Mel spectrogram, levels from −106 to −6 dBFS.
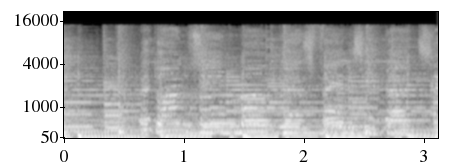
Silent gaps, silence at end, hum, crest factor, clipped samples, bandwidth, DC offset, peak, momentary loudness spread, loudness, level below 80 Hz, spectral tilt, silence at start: none; 0 s; none; 12 dB; under 0.1%; 14 kHz; under 0.1%; 0 dBFS; 3 LU; -14 LUFS; -22 dBFS; -5 dB/octave; 0 s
